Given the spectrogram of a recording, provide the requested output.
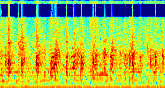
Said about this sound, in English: If you could join me in clapping for Representative Poppy.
